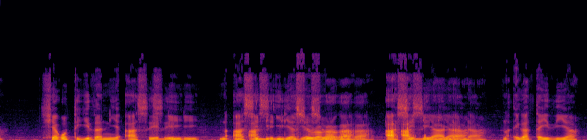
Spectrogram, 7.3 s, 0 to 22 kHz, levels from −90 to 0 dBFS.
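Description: From the start, the speech sounds dull and gurgling, with a granular roughness on every syllable and the top end thinning in and out. This is plainly audible MP2 compression, likely at a low rate, which fits something around 80 kbps. At that rate the encoder cannot fund all 32 sub-bands, so upper bands drop out from frame to frame and the ones that remain are coarsely quantised.

Just after "cia gũtigithania", at 1.9 s, a second copy of the speech appears, trailing the first by about a fifth of a second and roughly 5 dB quieter. It is dry, full-band and without room colour, and it cuts in abruptly and cuts out just as abruptly at 6.08 s. This is a doubled audio track, likely from the same signal being picked up a second time over a slower path and mixed back in.

From 4.32 s to 5.31 s, a bubbling, muddy texture with chirps and squelches sits over the speech. This is DAB burbling: errors in the MP2 data are slipping past error correction at a rate somewhere under one percent and corrupting a whole run of frames. 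Damaged samples put short blips of noise into single sub-bands, and damaged scale factors make sub-bands jump in level for up to a frame, which produces the squelching.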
